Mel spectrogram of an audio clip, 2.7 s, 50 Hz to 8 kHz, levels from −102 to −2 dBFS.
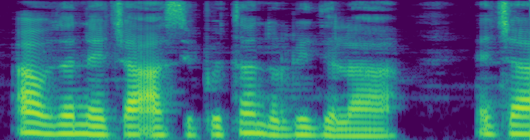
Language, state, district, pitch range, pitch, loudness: Idu Mishmi, Arunachal Pradesh, Lower Dibang Valley, 165-185 Hz, 170 Hz, -20 LUFS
